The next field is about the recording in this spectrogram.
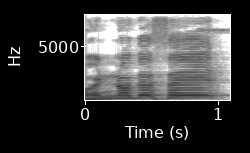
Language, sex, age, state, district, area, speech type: Bengali, male, 45-60, West Bengal, Uttar Dinajpur, rural, spontaneous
